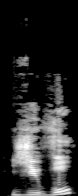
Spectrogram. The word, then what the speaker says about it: его: Now you remember from supplementary materials from previous lectures that G in the word его is actually pronounced as V.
